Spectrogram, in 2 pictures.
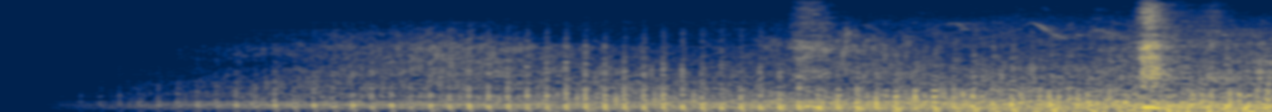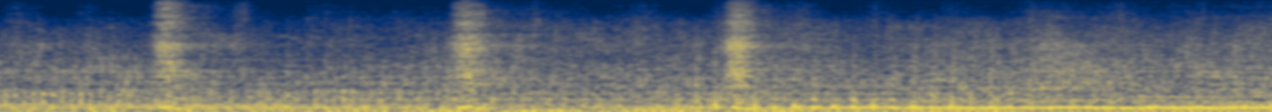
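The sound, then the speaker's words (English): A Highway Patrol helicopter drones steadily overhead, its low rotor hum constant and loud, with sharp periodic bursts of blade noise cutting through about once a second; no one speaks. “Highway Patrol is sending a chopper.”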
